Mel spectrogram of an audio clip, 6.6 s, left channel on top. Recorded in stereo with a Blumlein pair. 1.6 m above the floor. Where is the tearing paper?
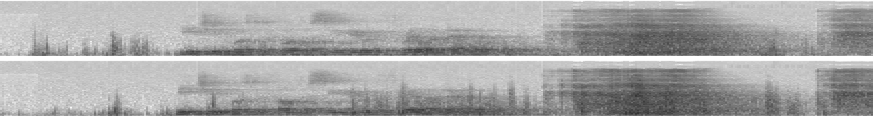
60° right, 1.1 m.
